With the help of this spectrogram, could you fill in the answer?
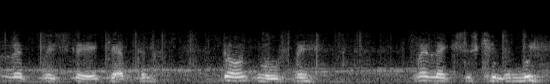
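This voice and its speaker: An actor in a 1930s radio drama playing an exhausted, frostbitten seaman who pleads weakly. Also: on the high side. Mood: pained, pleading. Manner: weak, pleading, drawn-out. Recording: dull, faintly noisy 1938 radio recording.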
